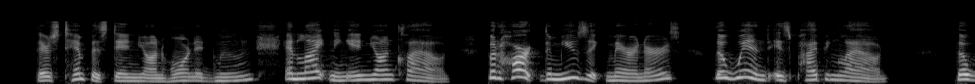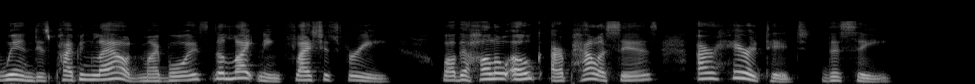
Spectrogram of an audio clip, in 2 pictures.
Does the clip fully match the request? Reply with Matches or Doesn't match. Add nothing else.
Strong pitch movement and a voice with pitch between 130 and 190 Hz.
Doesn't match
